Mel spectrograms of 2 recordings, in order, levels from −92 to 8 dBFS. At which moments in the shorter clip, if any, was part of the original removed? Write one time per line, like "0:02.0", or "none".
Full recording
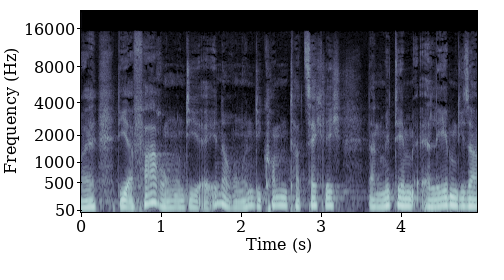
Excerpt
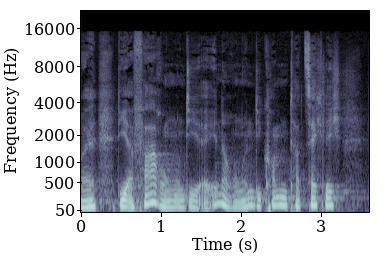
none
